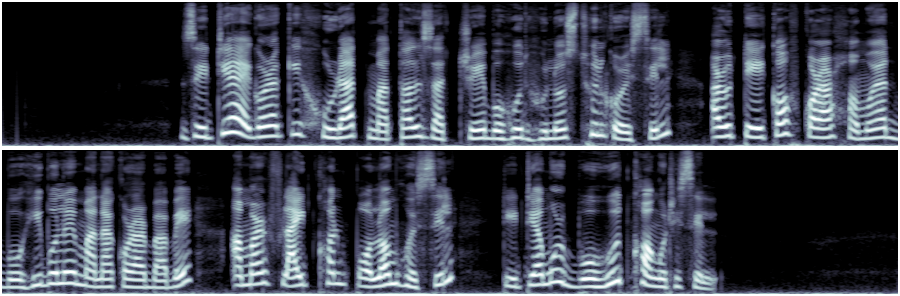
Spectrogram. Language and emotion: Assamese, angry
